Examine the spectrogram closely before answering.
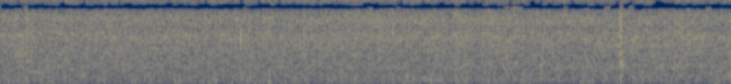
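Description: Small hail pelting a pop-up canopy roof and the pavement around it: a dense, steady patter sprinkled with sharper ticks.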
